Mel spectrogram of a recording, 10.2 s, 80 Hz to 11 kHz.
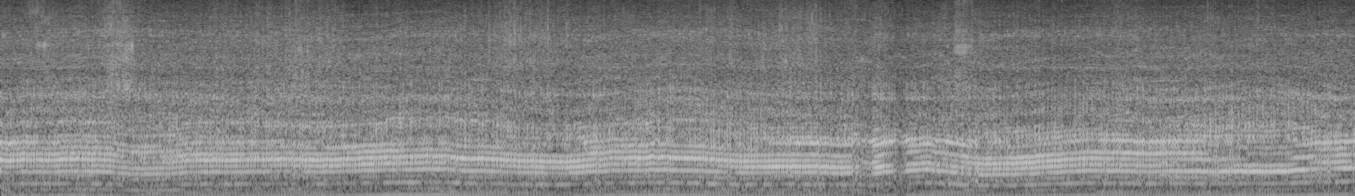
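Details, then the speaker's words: Ryobi SS30 30cc two-stroke string trimmer running steadily at high speed while cutting after a simple carburetor adjustment; pitch wavers slightly under load but no longer bogs down or stalls. "so just rent out a trim line but trimmers running great just a little bit of tweaking has definitely helped and it's probably not exactly fine-tuned but uh you know it's running great as far as I'm concerned here it's just not bogging down it's not stalling out"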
